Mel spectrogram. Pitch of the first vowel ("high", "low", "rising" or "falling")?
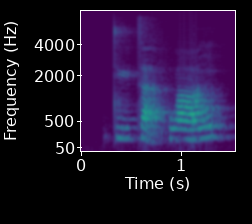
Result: rising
